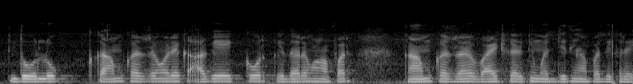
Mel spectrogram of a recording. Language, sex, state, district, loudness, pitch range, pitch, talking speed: Hindi, male, Bihar, Jahanabad, -25 LUFS, 125-135 Hz, 130 Hz, 255 wpm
